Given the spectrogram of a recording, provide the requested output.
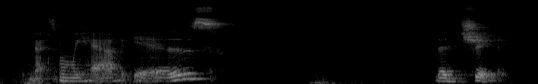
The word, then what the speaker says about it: Ledaig: kilhomen kill holmen next one we have is the chick the chick now we have kalila kalila and finally we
